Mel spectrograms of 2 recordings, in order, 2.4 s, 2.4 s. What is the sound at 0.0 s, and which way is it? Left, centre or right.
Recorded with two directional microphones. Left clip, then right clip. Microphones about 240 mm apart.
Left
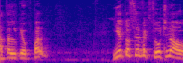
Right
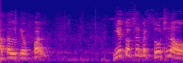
Speech, left.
